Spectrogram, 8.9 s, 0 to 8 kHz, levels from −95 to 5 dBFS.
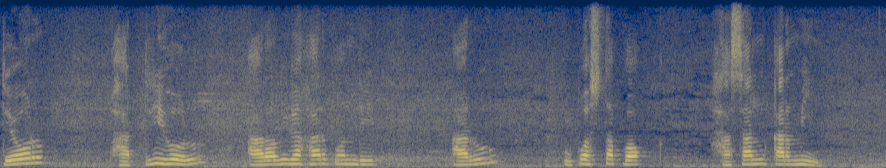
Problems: constant background noise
